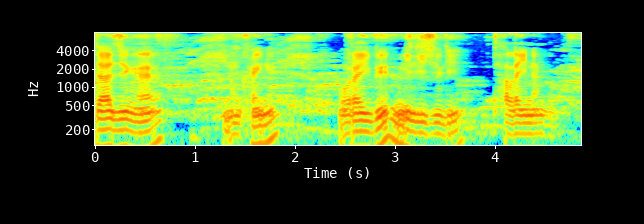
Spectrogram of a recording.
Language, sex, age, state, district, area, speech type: Bodo, male, 60+, Assam, Kokrajhar, rural, spontaneous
